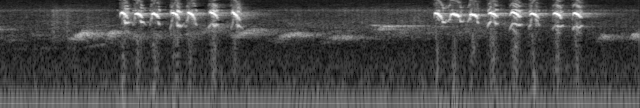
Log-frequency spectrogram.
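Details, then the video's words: White-rumped shama singing 'nembak cungkok cililin', a song said to stir other birds to sing: two rapid strings of about eight piercing high notes, separated by a soft low warble. "Murai Batu Nembak Cungkok Cililin ini AMPUH Memancing Burung Lain Jadi GACOR"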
